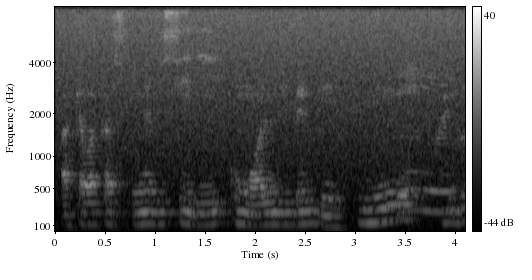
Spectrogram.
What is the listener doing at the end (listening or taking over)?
listening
